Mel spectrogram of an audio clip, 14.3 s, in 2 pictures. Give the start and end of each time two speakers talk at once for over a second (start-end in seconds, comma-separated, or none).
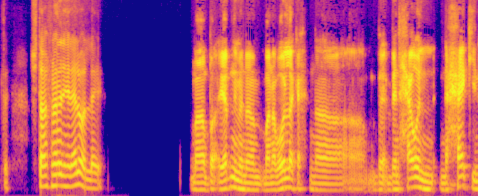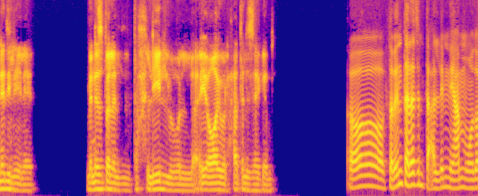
none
